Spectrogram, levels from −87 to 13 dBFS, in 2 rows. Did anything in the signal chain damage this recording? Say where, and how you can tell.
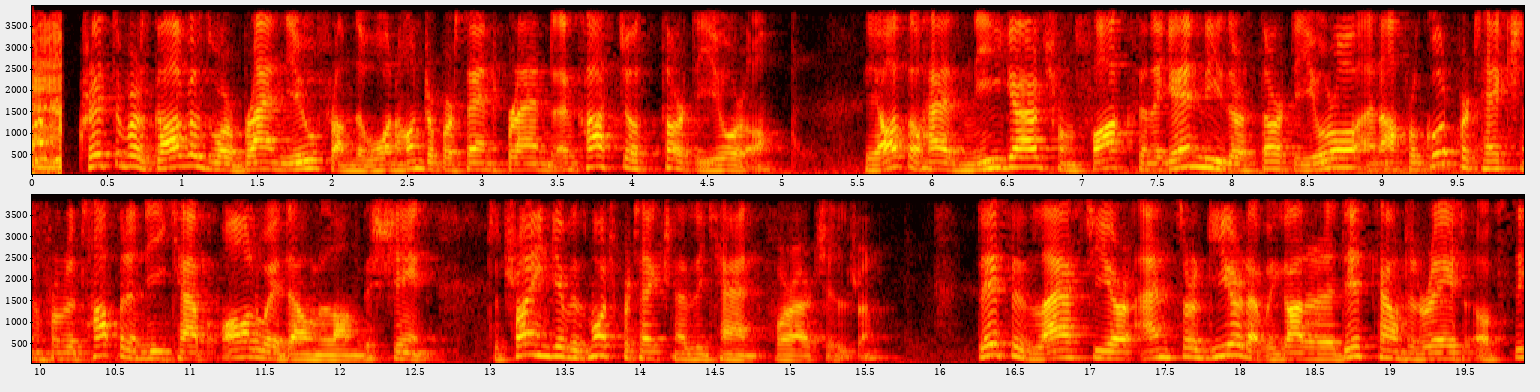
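Yes. Comfort noise in place of the background appears at 5.06–5.54, 12.78–12.98, 15.76–15.96 and 16.12–16.24 s. The real background turns flat and featureless there, and shifts by about 2 dB at 12.78 and 16.12 s. The likely cause is discontinuous transmission in call processing, with the receiver synthesising noise during pauses.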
